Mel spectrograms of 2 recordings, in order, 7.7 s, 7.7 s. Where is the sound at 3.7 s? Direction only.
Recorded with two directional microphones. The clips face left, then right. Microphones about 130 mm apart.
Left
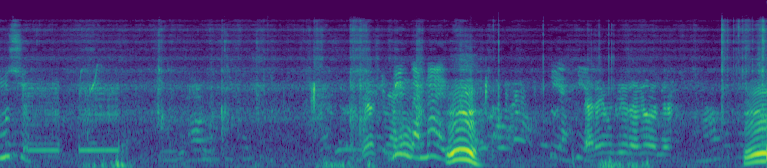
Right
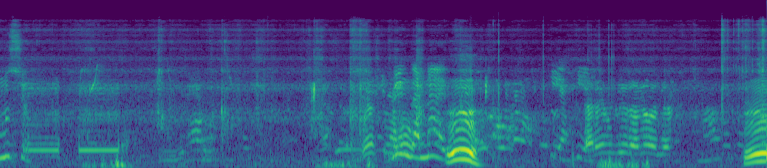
35° right (ahead or behind).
